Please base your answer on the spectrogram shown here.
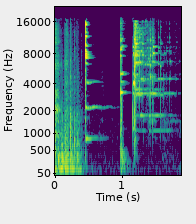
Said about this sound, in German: Och Mann, jetzt ist mir auch noch ein Glas runtergefallen. Mist.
